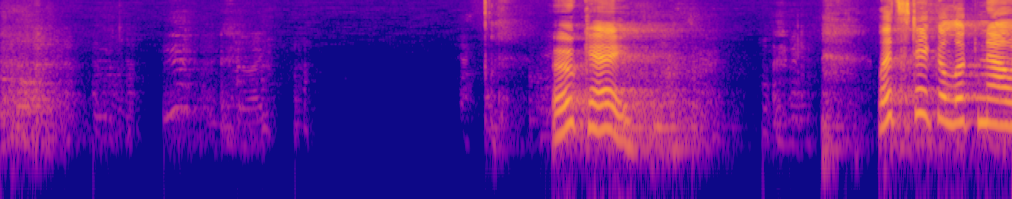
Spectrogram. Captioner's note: laughter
